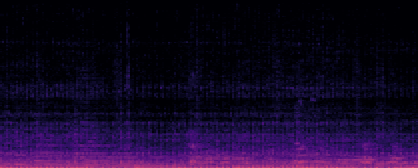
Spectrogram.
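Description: Small motorbike engine running steadily at low speed while riding, a constant low rumble with a fast even pulse.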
